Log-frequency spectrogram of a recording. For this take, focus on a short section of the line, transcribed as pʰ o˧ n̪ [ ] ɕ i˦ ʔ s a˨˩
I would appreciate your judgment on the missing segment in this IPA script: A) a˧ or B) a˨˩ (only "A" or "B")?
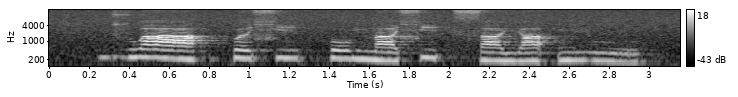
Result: B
